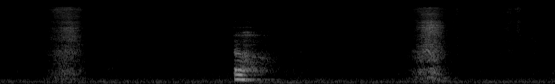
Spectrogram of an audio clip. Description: I sneeze loudly and openly in this video. I have the house alone and show off some vocalized sneezes.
